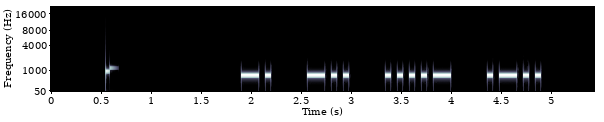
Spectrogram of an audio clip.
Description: Morse code, heard as a keyed tone, about 20 wpm, spaced as for 15 wpm, 700 Hz. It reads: ND4L
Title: 076 Lesson 13g - Letter L - Call Signs 20wpm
